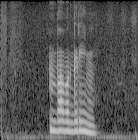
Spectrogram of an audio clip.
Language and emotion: Russian, neutral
